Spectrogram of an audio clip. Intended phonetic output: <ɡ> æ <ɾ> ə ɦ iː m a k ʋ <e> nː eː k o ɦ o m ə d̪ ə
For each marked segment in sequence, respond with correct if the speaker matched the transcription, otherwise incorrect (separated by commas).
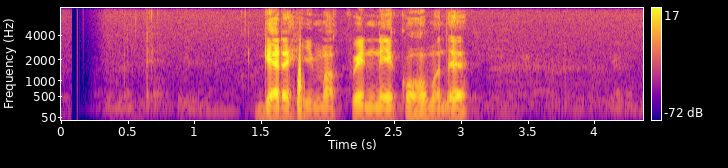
correct, correct, correct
